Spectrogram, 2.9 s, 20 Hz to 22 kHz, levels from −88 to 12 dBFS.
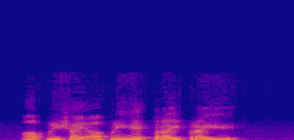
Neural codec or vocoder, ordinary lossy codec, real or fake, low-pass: autoencoder, 48 kHz, 32 numbers a frame, DAC-VAE, trained on Japanese speech; AAC, 32 kbps; fake; 10.8 kHz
